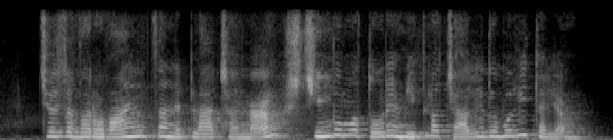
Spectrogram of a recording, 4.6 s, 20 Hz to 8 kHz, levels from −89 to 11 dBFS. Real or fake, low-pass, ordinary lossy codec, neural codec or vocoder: fake; 7.2 kHz; none; codec, 32 kHz, 1.9 kbps, SNAC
